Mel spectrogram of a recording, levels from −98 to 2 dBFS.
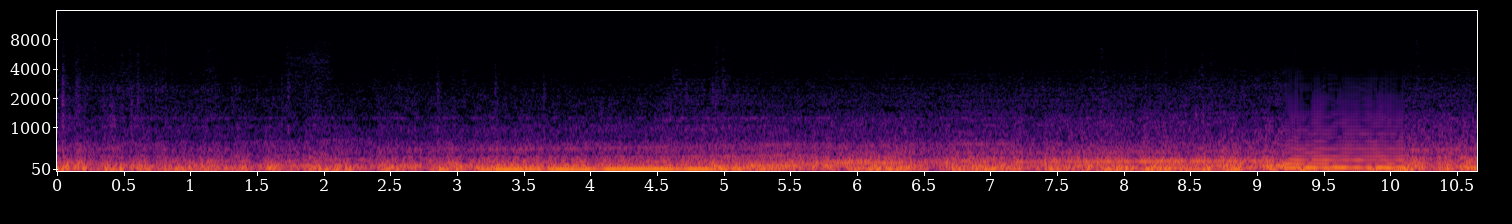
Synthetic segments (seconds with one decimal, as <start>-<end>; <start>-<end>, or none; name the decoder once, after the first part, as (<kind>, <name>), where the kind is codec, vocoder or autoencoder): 9.2-10.1 (vocoder, BigVGAN v2)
